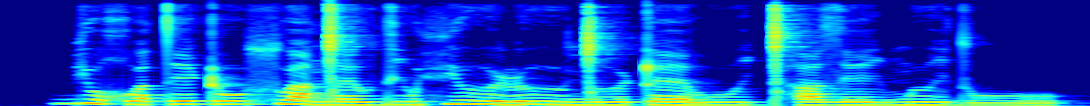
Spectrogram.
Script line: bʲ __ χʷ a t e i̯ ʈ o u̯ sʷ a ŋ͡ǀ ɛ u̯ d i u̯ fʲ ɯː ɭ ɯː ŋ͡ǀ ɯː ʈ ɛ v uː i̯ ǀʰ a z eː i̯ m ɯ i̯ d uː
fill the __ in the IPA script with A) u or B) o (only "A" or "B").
A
